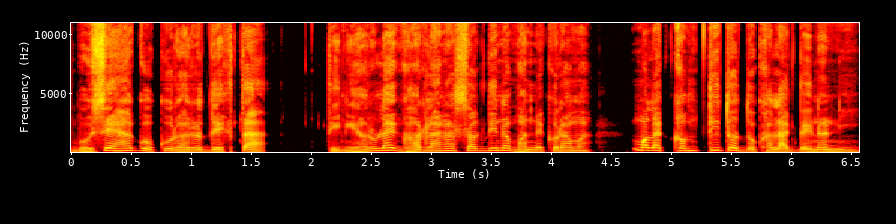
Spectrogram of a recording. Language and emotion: Nepali, sad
